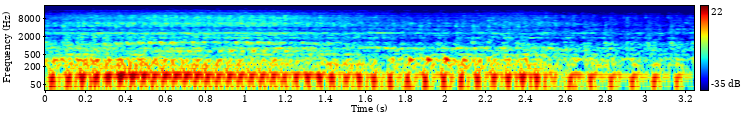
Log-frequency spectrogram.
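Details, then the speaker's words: Suzuki Mola single-cylinder motorcycle after repair for a top-end tick that appeared once warm, with a new timing chain fitted and the original tensioner kept: even low thump at idle, no ticking from the top end, steady. Normal idle. "So ayos na mga ka-OT. Tumahik nga ung lagitiki. Nalagitik eh. A nawala."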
